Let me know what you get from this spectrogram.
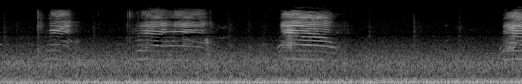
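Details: Three-week-old southern sea otter pup on the back of a boat on the dock in Monterey, California, crying for its mother; shrill, harmonic squeals with downward sweeps come in short bursts about a second apart over low steady hum.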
